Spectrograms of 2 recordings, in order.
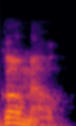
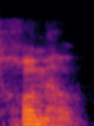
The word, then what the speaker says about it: Gomel: city in belarus here called gomel in some dialects homel it's spelled with a g and uh she would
